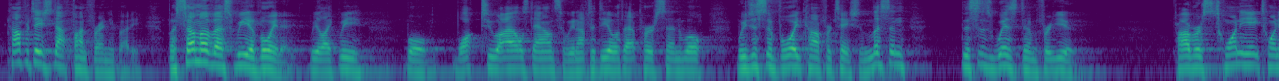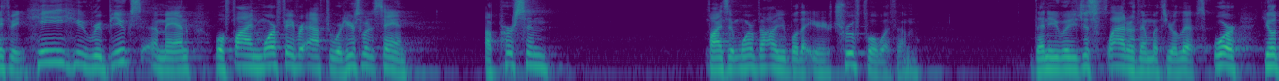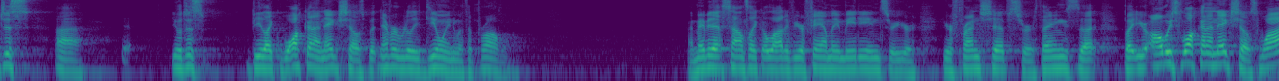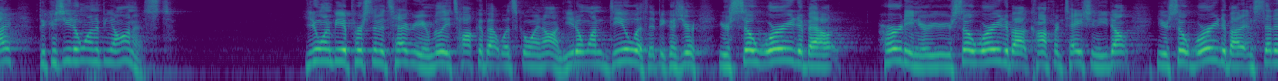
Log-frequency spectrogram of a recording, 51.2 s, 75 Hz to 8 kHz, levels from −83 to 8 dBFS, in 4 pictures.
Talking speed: 200 wpm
